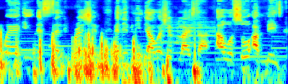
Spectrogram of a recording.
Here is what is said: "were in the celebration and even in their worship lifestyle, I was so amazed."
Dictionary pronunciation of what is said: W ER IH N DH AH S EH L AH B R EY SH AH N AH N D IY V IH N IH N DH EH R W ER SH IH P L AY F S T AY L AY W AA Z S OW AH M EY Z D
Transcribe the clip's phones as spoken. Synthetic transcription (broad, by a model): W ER IH N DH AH S EH L AH B R EY SH AH N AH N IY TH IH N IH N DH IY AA W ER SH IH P L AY S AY AY W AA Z S OW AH M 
